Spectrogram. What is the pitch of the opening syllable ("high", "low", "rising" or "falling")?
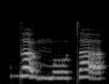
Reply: falling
